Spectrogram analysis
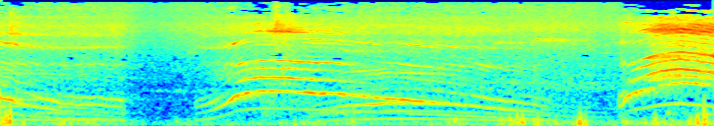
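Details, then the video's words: Angry domestic cat letting out a long, drawn-out meow that rises then slowly falls, followed by the start of another cry; low rumbling noise and knocks fill the background. "MAULLIDOS de GATOS ENOJADOS"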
